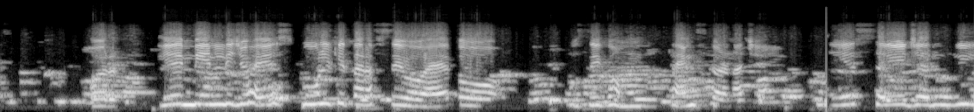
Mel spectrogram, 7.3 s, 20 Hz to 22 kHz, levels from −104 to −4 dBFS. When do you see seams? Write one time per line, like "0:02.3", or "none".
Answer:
0:06.1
